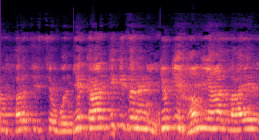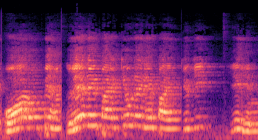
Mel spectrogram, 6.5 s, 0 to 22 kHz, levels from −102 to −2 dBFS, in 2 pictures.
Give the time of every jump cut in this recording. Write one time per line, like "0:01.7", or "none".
0:00.9
0:02.0
0:03.2
0:04.0
0:05.5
